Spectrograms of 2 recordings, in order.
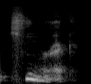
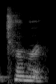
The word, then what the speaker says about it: turmeric: time most people say turmeric and it actually has an r in there so um you can impress people with your your intimate knowledge of the turmeric root by first pronouncing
